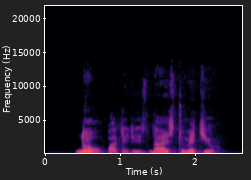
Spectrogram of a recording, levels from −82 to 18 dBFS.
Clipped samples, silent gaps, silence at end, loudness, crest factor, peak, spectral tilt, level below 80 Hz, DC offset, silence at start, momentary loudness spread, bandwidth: under 0.1%; none; 0.35 s; -28 LUFS; 18 dB; -10 dBFS; -7 dB/octave; -52 dBFS; under 0.1%; 0.4 s; 11 LU; 13 kHz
